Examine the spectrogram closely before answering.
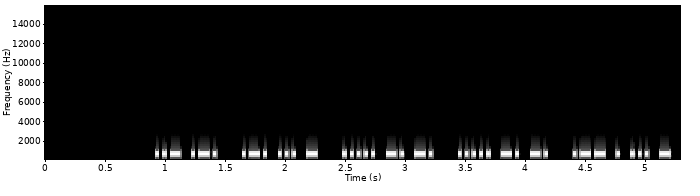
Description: Morse code, heard as a keyed tone, about 37 wpm, 700 Hz. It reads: UR RST 5NN 5NN WEST
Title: Practice QSO - Exchange 1 - Beginning - 40wpm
